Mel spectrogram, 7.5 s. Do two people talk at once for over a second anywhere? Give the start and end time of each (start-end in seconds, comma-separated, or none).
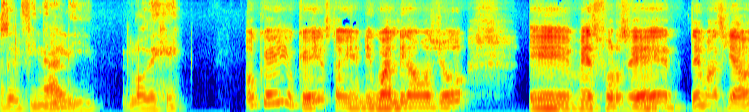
none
